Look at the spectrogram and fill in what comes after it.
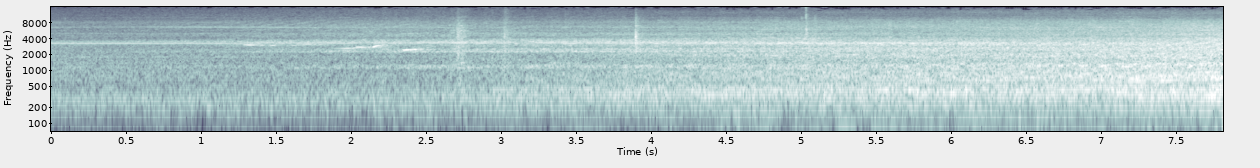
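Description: South Western Railway electric multiple-unit train running along the platform, getting steadily louder, with a low motor whine that grows and rises slightly in pitch near the end.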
